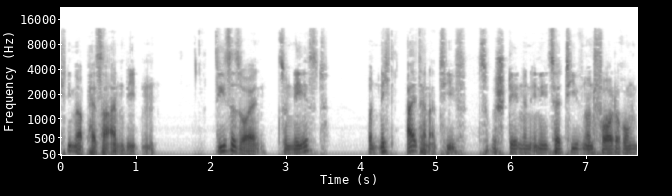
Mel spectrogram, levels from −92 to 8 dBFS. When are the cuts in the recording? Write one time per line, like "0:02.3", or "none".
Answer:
none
